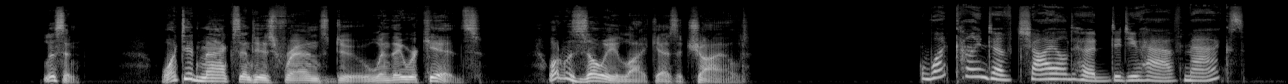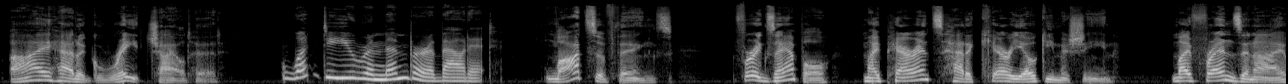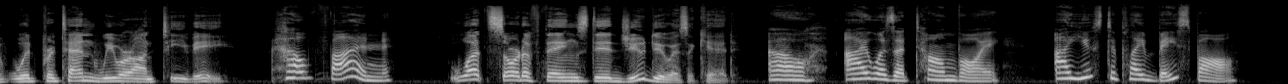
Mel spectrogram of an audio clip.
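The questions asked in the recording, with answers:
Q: What did Max and his friends do when they were kids?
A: They pretended they were on TV, using his parents' karaoke machine.

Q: What was Zoe like as a child?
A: She was a tomboy who played baseball.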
